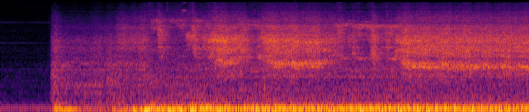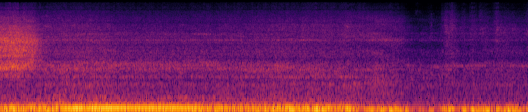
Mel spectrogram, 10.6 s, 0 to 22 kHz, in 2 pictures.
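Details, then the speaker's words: Clevor V8 on new DIY headers with catalytic converters, first test start, coolant about 70 degrees: brief crank, then a deep, even, fairly quiet rumble with no knocks or rattles; normal startup and idle. "All right, so here goes. Time for the first test start. She's gonna be quiet."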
